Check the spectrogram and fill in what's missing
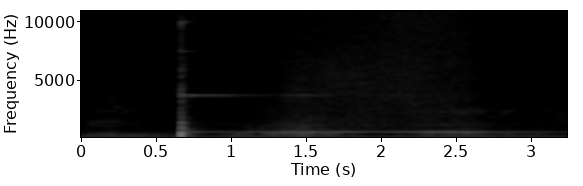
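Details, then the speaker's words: Simulated hearing-exam roleplay, Rinne test: a tuning fork is struck, placed on the mastoid behind the ear, then brought beside the ear, giving a sharp strike and a steady, slowly fading pure hum. "When it stops, I'll bring the tuning fork right next to your ear and you'll tell me if you hear it and if you do when it stops."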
